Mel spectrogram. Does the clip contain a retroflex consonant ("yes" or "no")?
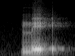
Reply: no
